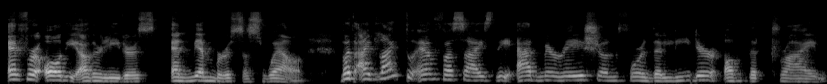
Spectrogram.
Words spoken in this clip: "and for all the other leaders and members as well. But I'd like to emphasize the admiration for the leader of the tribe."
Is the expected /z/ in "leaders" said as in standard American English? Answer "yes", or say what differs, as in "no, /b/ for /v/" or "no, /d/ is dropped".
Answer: no, /s/ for /z/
